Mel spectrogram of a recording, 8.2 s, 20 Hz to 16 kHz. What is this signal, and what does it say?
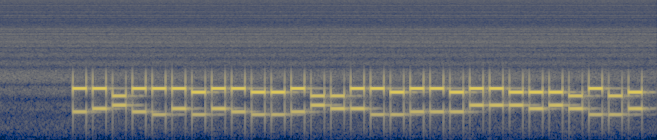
DTMF, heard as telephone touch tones, dialled by machine, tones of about 170 ms. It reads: 69*639296226*7932665##0807318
